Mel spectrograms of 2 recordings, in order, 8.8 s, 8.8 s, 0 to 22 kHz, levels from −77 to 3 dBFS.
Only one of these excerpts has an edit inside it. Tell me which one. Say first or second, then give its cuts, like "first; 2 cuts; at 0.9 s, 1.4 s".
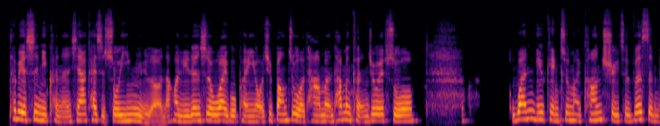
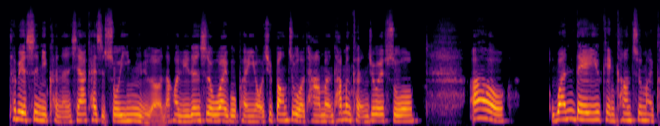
first; 3 cuts; at 6.2 s, 7.1 s, 7.5 s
